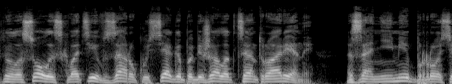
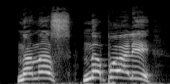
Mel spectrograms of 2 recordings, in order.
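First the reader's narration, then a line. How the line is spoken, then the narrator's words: Yelled. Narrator (Russian): завопил Коленки, растерянно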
